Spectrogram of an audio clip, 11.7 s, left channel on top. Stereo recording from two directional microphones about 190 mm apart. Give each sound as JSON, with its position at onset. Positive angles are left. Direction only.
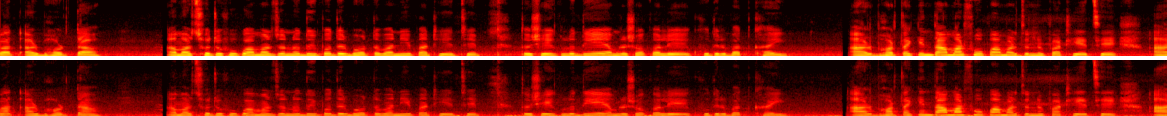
{"t": 0.0, "sound": "speech", "side_deg": 20}
{"t": 1.6, "sound": "a woman's voice", "side_deg": 30}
